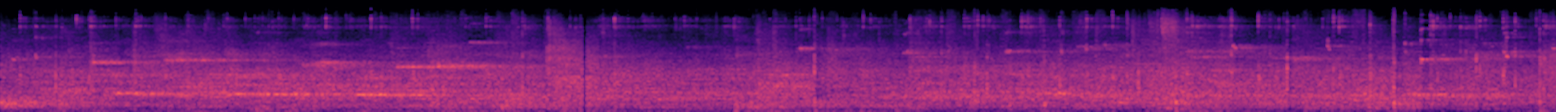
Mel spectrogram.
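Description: Table tennis rallies: the ball clicking off bats and table at scattered moments, over a steady background din of the sports hall.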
